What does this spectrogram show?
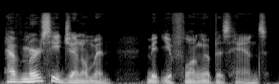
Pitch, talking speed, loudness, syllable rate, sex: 90 Hz, 170 wpm, -17 LUFS, 5.3 syllables/s, male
